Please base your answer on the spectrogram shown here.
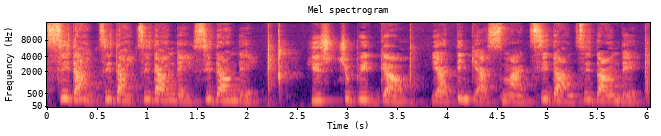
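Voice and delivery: loud, high, repeated barked orders; acted scolding man, contemptuous; angry command. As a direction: snap at someone to sit. Acting the angry man giving orders.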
